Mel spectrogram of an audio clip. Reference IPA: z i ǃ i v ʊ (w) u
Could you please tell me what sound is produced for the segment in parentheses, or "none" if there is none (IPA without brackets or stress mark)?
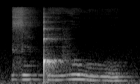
w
